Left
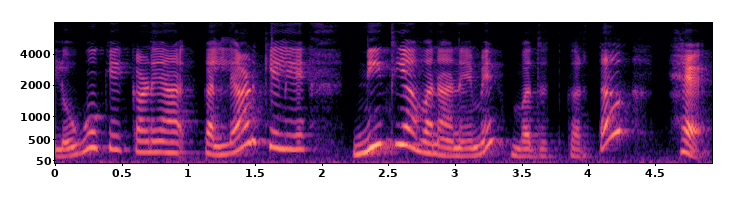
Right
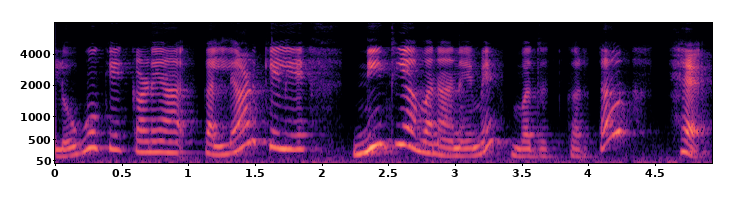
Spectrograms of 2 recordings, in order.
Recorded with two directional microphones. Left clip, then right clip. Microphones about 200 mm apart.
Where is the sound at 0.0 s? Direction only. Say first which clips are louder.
Left 3 dB; 45° left (ahead or behind).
